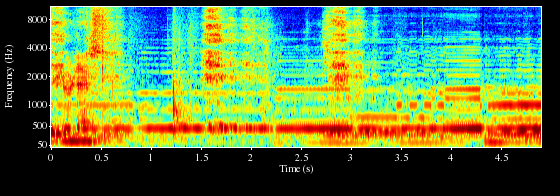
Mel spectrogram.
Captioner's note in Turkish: Ağlıyor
